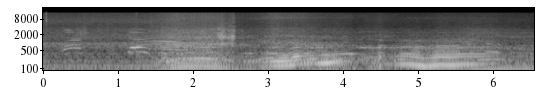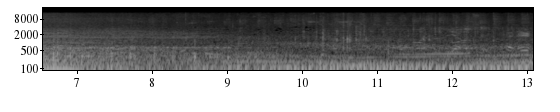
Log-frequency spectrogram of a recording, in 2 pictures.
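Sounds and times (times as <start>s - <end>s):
rally car engine accelerating: 0.0s - 13.0s.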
